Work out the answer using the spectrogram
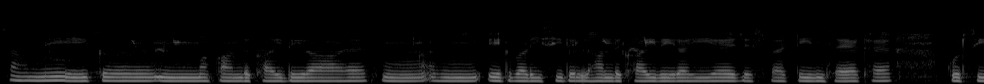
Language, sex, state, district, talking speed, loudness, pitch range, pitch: Hindi, female, Uttar Pradesh, Jalaun, 140 wpm, -42 LUFS, 155-165 Hz, 160 Hz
